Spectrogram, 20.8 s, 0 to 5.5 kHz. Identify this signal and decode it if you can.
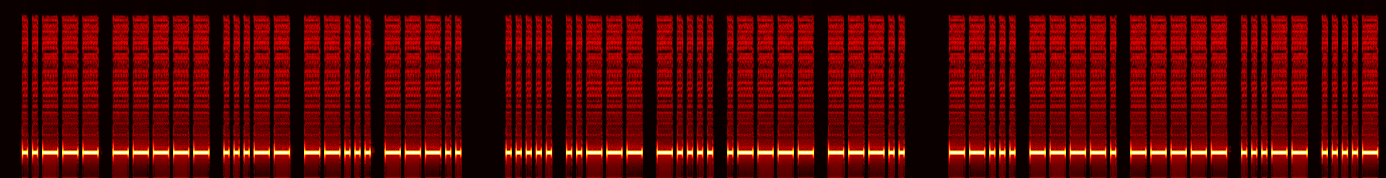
Morse code, heard as a keyed tone, about 16 wpm, 800 Hz. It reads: 20378 52618 79034
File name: cours-du-lundi files / Cours-1586-texte-chiffre-vitesse-15mpm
